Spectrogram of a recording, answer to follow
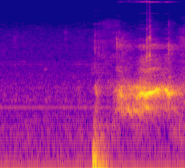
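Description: A low thump a little past the first second, then a high, drawn-out squeal from a person, about half a second long, reacting to the burning heat of a very hot chilli nut.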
